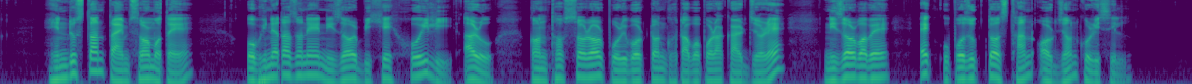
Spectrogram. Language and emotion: Assamese, neutral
